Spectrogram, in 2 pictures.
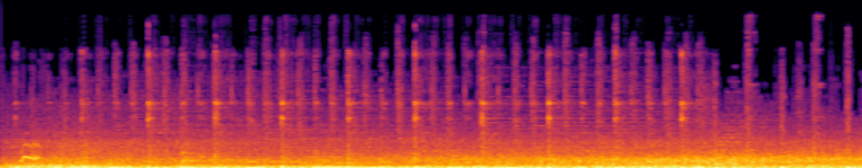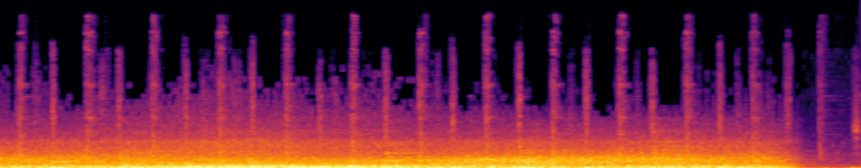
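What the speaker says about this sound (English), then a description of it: "had some good breaking waves for all the surfers" Continuous roar of ocean surf washing onto a beach in Tahiti, broad and steady, fading out abruptly at the end.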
